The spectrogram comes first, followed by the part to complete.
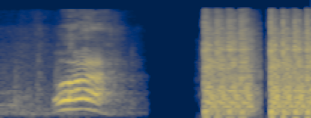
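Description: A man's short cry about half a second in, then, after a moment of dead silence, two loud back-to-back bursts of rapid machine-gun-like fire, each under half a second long.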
